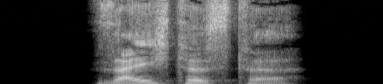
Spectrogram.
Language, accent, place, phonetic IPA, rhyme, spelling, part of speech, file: German, Germany, Berlin, [ˈzaɪ̯çtəstə], -aɪ̯çtəstə, seichteste, adjective, De-seichteste.ogg
- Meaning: inflection of seicht: 1. strong/mixed nominative/accusative feminine singular superlative degree 2. strong nominative/accusative plural superlative degree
